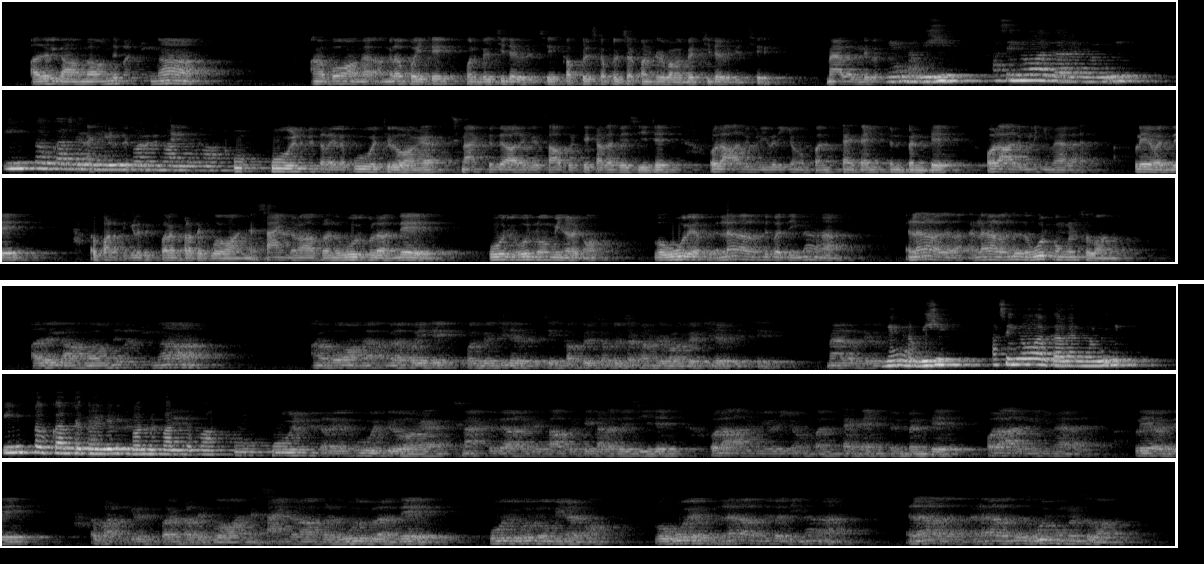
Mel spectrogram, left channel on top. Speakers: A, on the left (about 55°); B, on the right (about 75°).
A: அது இருக்கு அவங்க வந்து பாத்தீங்கன்னா அங்க போவாங்க அங்கல்லா போயிட்டு ஒரு பெட்ஷீட்ட விரிச்சு கப்பிள்ஸ் கப்பிள்ஸ்சா உக்கான்டு இருபாங்க ஒரு பெட்ஷீட்ட விரிச்சு மேலவே
B: ஏங்க உய்யி அசிங்கமா இருக்காதாங்க வீட்ல உக் உட்காந்துட்டு
A: ஸ்நாக்ஸ்
B: இருக்க வேண்டியது
A: எடுத்து
B: இங்க
A: உக்கார
B: வந்து
A: வச்சு
B: உட்கார்ந்து இருப்பாங்
A: பூ பூ எடுத்து தலையில பூ வச்சுவிடுவாங்க ஸ்நாக்ஸ் எடுத்து ஆளுக்கு சாப்பிட்டு கத பேசிட்டு ஒரு ஆறு மணி வரைக்கு உக்கான் டைம் ஸ்பெண்ட் பண்ட்டு ஒரு ஆறு மணிக்கு மேல அப்டியே வந்து படத்துக்கு கிடத்துக்கு போறேங்க படத்துக்கு போவாங்க சாய்ந்தரோ அப்புற அந்த ஊருக்குள்ள வந்து ஊர் ஊர் நோம்பி நடக்கு ஓ ஊரு அப்புற ரெண்டாவது நாள் வந்து பாத்தீங்கன்னா ரெண்டாவது நாள் அதுதா ரெண்ட நாள் வந்து இந்த ஊர் பொங்கல்ன்னு சொல்லுவாங்க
